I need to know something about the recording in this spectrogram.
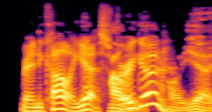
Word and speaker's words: Randy Colley: Original Smash was Randy Cooley. Randy Colley, yes. Very good. Oh, yeah, Randy Cooley. Not Mel Cooley, no. I mispronounced his name, but he was Moondog Rex.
